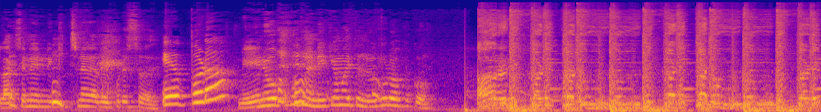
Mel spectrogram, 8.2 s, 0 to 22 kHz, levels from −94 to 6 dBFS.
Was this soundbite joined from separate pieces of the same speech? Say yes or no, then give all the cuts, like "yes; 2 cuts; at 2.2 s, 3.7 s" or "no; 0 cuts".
no; 0 cuts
